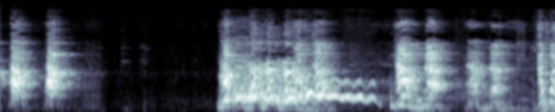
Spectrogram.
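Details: Buzo, a playful golden retriever, barks at its owner while running off with a pillow. Two sharp barks open, then a pause, followed by a dense run of quick barks mixed with a whining tone and a woman's Marathi speech.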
